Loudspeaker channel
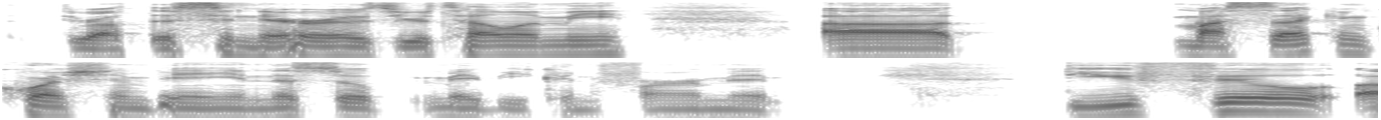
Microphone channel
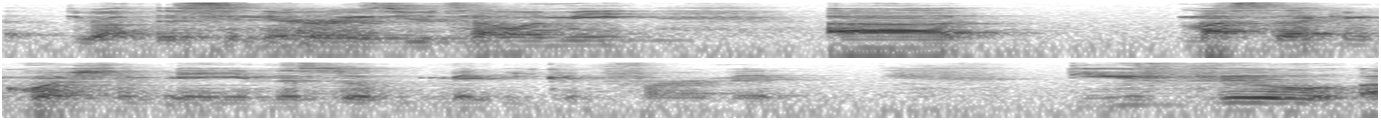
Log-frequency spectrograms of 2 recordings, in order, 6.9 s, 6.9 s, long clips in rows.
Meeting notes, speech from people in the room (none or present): none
